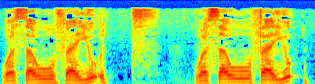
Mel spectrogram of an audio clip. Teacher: انظروا إلى يؤتي في المثال الأول، أصلها يؤتي بوزن يفعل لأنه مضارع، فلما وصلناها بلفظ الجلالة سقطت ياؤها فصارت يؤتي الله، فإذا وقفنا عليها اضطرارا أو اختبارا نقف كالخط ونقول وسوف يؤت وسوف يؤت، طبعا فيها ثقل لأننا سنجمع في الوقف بين ساكنين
